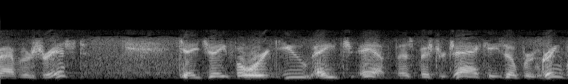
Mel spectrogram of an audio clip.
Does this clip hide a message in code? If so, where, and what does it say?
Yes: Emergency Alert System (SAME) tones from 1.2 to 4.5 s, heard as harsh buzzing bursts, with speech.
